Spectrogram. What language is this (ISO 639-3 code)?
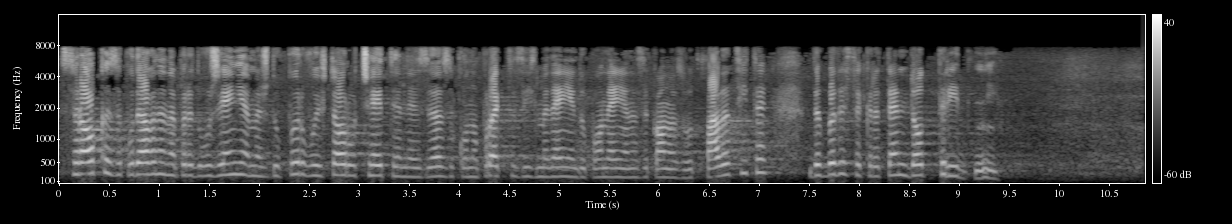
bul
